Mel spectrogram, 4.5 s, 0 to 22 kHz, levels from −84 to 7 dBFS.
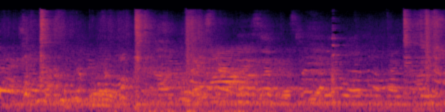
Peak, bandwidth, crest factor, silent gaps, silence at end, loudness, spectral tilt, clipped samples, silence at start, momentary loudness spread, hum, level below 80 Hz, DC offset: -8 dBFS; 16 kHz; 18 dB; none; 0 s; -26 LUFS; -3.5 dB/octave; under 0.1%; 0 s; 6 LU; none; -44 dBFS; under 0.1%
